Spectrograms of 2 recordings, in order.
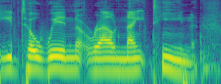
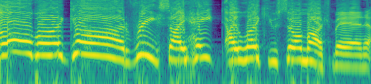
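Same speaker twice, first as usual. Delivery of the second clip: very high, furious, angry yelling; 11 semitones higher, 6 dB louder than usual. Reacting to getting one red balloon, addressing Reese, angry yelling. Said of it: "I'm not yelling at you. I'm yelling because I'm angry".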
